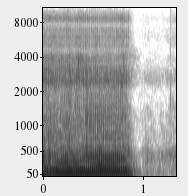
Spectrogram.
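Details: Labrador Retriever snoring while asleep on its owner's body indoors: one loud, low, rasping snore under a second long, then quiet.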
